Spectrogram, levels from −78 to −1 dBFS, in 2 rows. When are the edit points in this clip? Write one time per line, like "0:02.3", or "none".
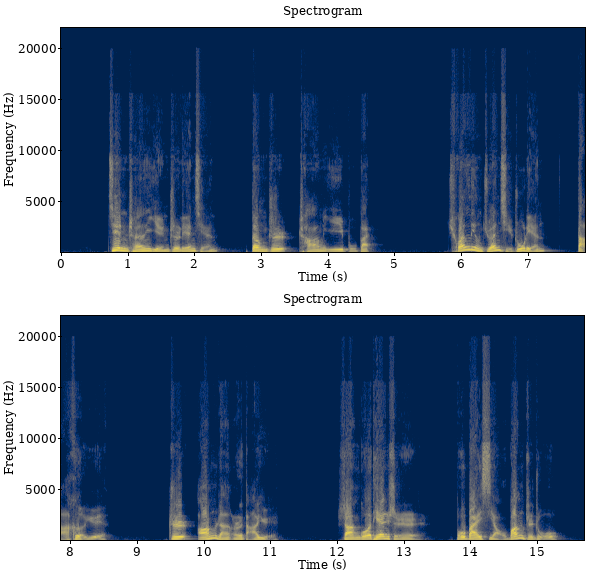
0:09.3
0:11.2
